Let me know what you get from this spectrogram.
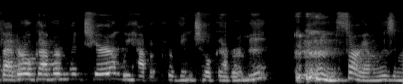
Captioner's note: clearing throat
